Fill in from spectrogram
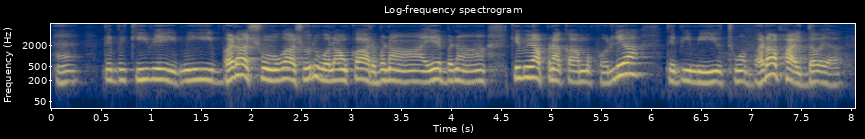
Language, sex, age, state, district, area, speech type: Dogri, female, 45-60, Jammu and Kashmir, Samba, rural, spontaneous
